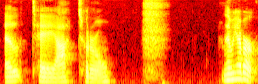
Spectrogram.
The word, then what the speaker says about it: teatro: Pronounce every letter in that word. El teatro.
